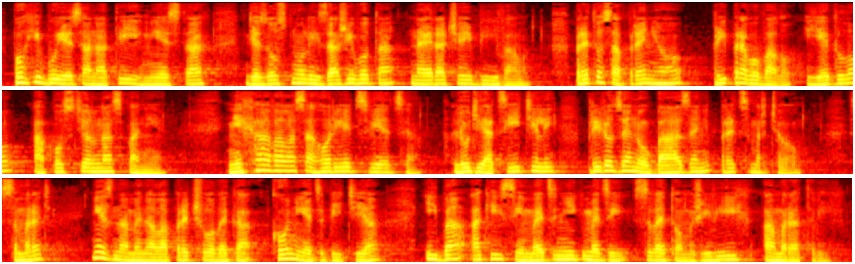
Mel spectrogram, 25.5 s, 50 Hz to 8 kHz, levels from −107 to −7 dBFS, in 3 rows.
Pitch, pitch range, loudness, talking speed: 135 Hz, 125-150 Hz, -27 LUFS, 105 wpm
